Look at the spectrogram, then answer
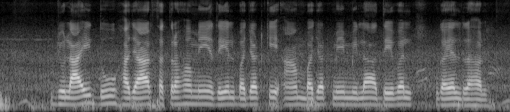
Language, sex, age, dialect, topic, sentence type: Bhojpuri, male, 18-24, Western, banking, statement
